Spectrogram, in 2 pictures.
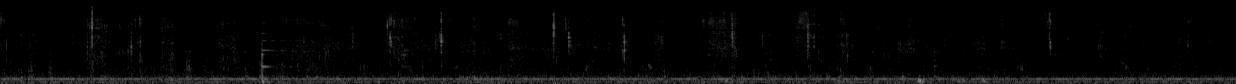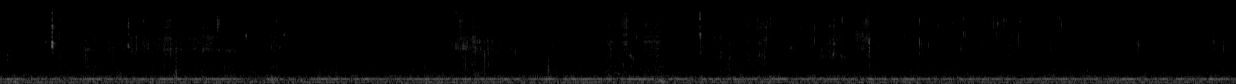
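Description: Close-miked chewing of a large mouthful of stir-fried noodles and rice: quiet wet chewing with frequent small mouth clicks.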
